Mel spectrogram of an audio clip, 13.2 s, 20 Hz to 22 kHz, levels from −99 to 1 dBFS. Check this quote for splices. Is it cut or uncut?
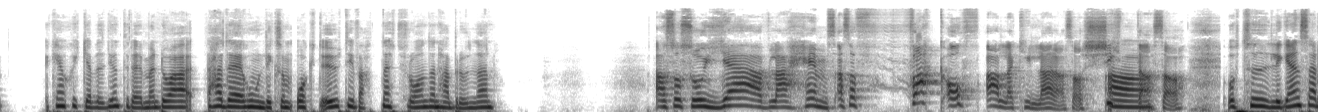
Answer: cut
